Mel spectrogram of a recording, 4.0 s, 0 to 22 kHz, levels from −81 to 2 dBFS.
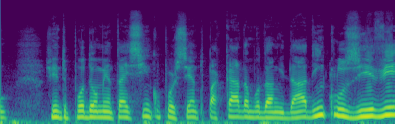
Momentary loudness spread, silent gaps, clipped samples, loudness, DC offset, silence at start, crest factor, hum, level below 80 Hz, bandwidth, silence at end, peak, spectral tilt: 9 LU; none; under 0.1%; -14 LUFS; under 0.1%; 0 s; 12 dB; none; -32 dBFS; 11 kHz; 0 s; 0 dBFS; -7.5 dB/octave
